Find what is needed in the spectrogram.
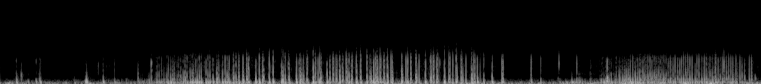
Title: stomach growling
